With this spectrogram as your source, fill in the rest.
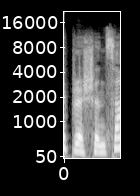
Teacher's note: प्रशंसा में पहला श तालव्य है और आखिरी स दंत्य।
